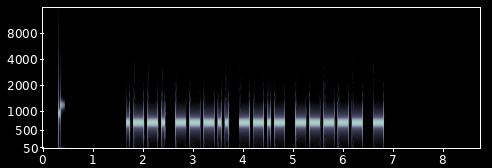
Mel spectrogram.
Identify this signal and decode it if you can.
Morse code, heard as a keyed tone, about 17 wpm, 700 Hz. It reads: P8Q0T
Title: Code Groups - 5 Letter:Numbers - 17wpm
